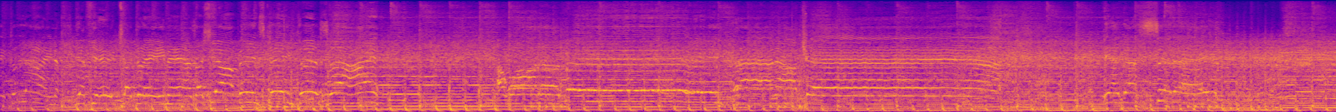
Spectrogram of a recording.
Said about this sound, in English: It was like definitely introduction to punk when … played this song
